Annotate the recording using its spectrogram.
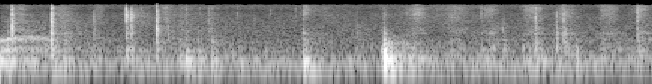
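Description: Pencil working faintly on a paper worksheet on a tabletop: soft scratching with a few light taps.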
